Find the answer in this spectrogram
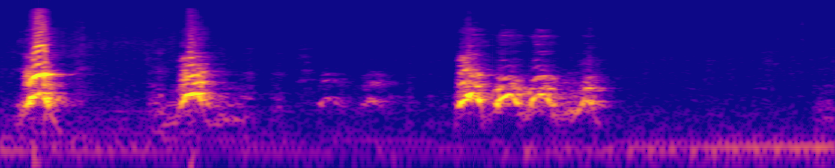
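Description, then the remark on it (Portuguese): A dog barks twice, each bark sharp and separated by about a second, then gives a quick run of several barks, over a low steady background hum outdoors, as it passes along a narrow, worn stone street in a small village. “As estreitas ruas, em pedra desalinhada e gasta pelo tempo, estão em silêncio, tirando o outro cão que vai passando ágil.”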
